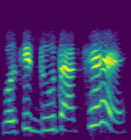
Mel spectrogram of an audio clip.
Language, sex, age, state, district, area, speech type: Bengali, female, 30-45, West Bengal, Uttar Dinajpur, urban, conversation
